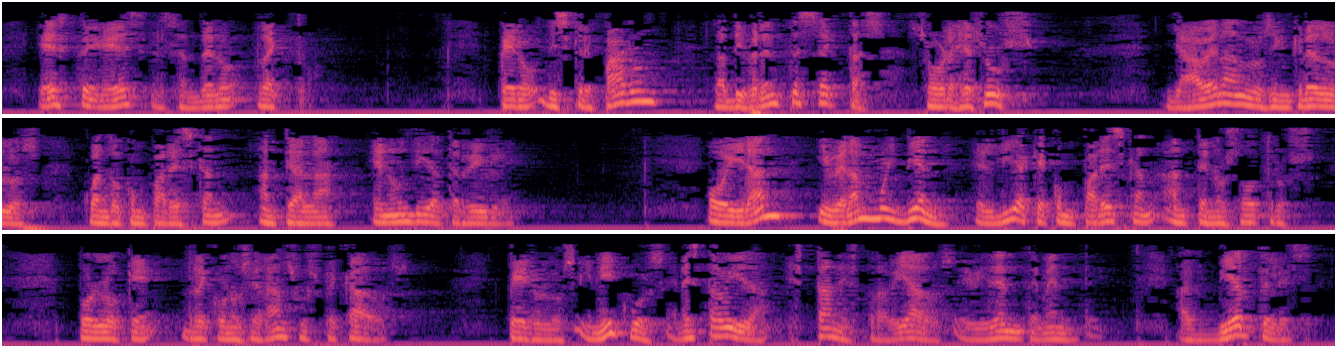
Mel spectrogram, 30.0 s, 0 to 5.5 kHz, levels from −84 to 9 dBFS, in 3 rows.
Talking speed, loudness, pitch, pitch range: 100 wpm, -23 LUFS, 115 Hz, 105-125 Hz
